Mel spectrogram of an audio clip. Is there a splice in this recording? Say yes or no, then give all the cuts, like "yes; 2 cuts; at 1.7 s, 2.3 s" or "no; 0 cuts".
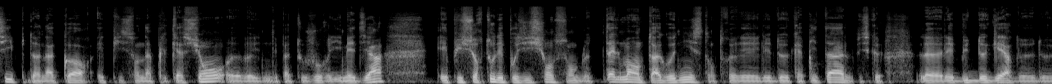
no; 0 cuts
